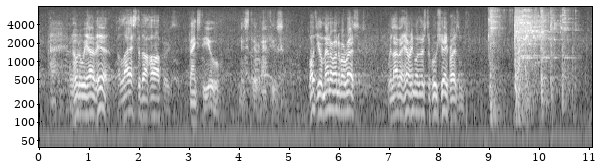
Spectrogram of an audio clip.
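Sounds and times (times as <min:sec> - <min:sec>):
speech: 0:00.6 - 0:08.6
tinkling shards of stage footlight glass: 0:09.0 - 0:10.9
stage footlight glass shattering: 0:09.0 - 0:11.0.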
